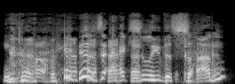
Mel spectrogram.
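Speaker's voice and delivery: laughing the words out, slow. Real, not acted. Teller to a friend, laughing as he recalls the sunrise. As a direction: giggle through it, slow.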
